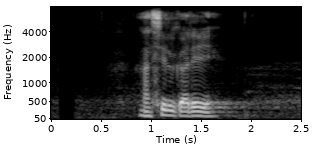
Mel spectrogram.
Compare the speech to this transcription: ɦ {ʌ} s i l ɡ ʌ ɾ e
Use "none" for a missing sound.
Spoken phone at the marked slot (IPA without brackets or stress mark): a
